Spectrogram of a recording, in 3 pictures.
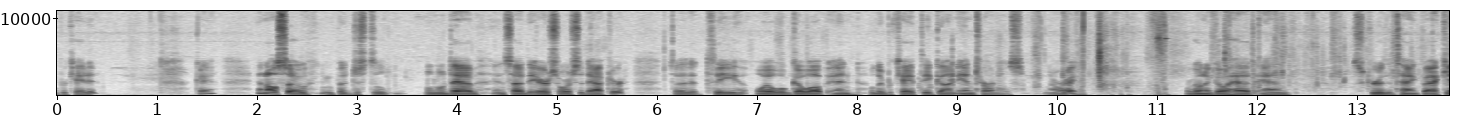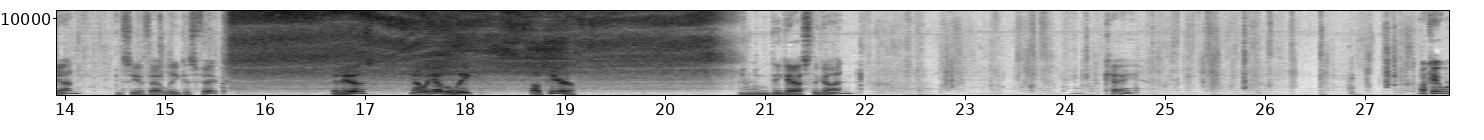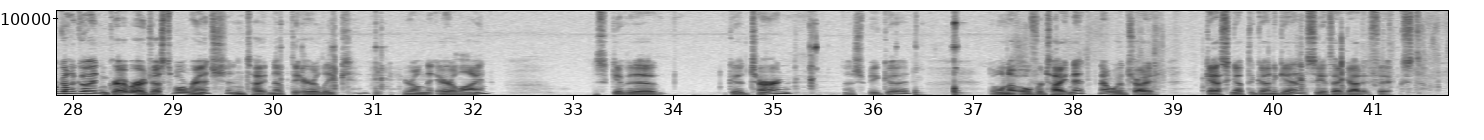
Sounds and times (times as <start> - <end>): Speech: 0.0 - 0.4, 1.4 - 10.3, 11.3 - 12.4, 13.0 - 15.6, 16.7 - 18.1, 18.7 - 19.1, 20.8 - 21.9, 24.1 - 24.8, 27.5 - 32.2, 33.2 - 33.9, 34.5 - 36.4, 37.2 - 41.6
Outside, rural or natural: 6.9 - 33.2.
